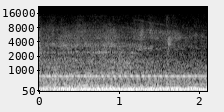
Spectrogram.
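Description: Steady low machine hum with a thin, constant high tone above it, from the running equipment of a food-truck kitchen.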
